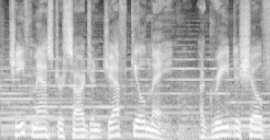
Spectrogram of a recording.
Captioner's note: none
